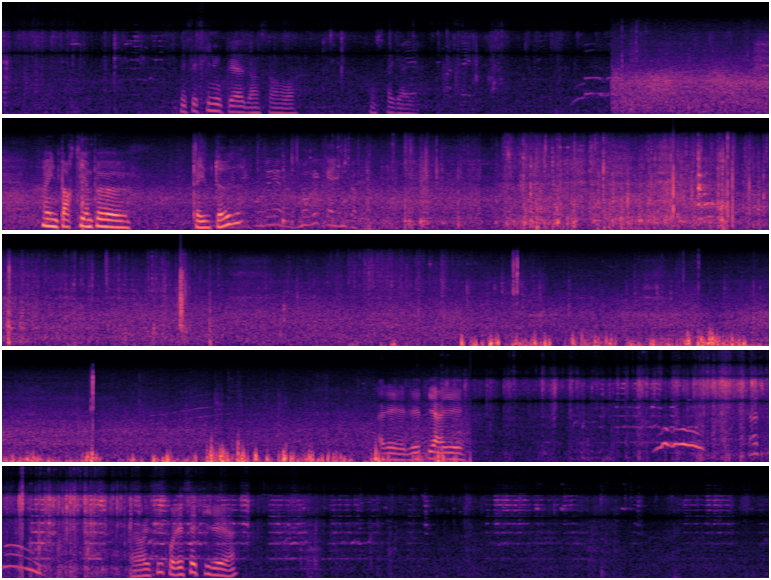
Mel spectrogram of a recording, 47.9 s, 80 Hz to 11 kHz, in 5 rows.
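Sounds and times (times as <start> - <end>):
stones and bike parts rattling: 0.0 - 8.1, 12.0 - 26.0, 33.3 - 47.9
bike tyres rolling over rocks: 0.0 - 9.0, 12.0 - 26.5, 33.2 - 47.9
person calling out: 7.2 - 7.7, 37.0 - 37.6.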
